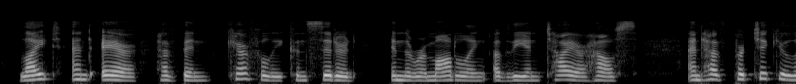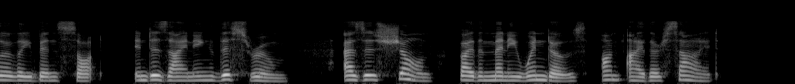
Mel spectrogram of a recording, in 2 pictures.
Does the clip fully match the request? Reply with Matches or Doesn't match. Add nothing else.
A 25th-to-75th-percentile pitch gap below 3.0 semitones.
Matches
